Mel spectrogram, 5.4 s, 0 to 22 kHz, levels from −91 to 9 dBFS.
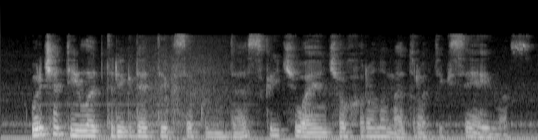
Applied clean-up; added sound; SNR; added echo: none; Vehicle; 12 dB; none.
